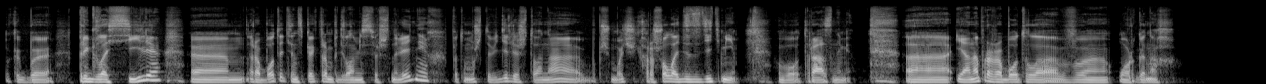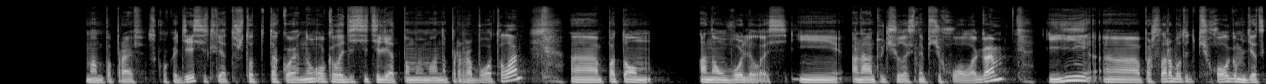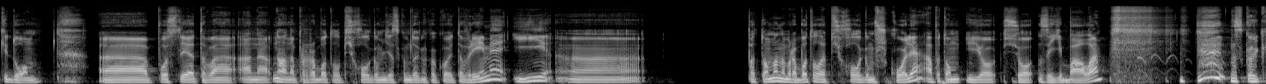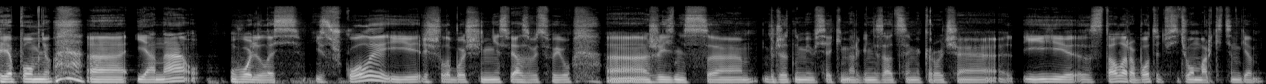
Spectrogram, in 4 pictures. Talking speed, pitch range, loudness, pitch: 135 wpm, 105-120 Hz, -19 LUFS, 110 Hz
